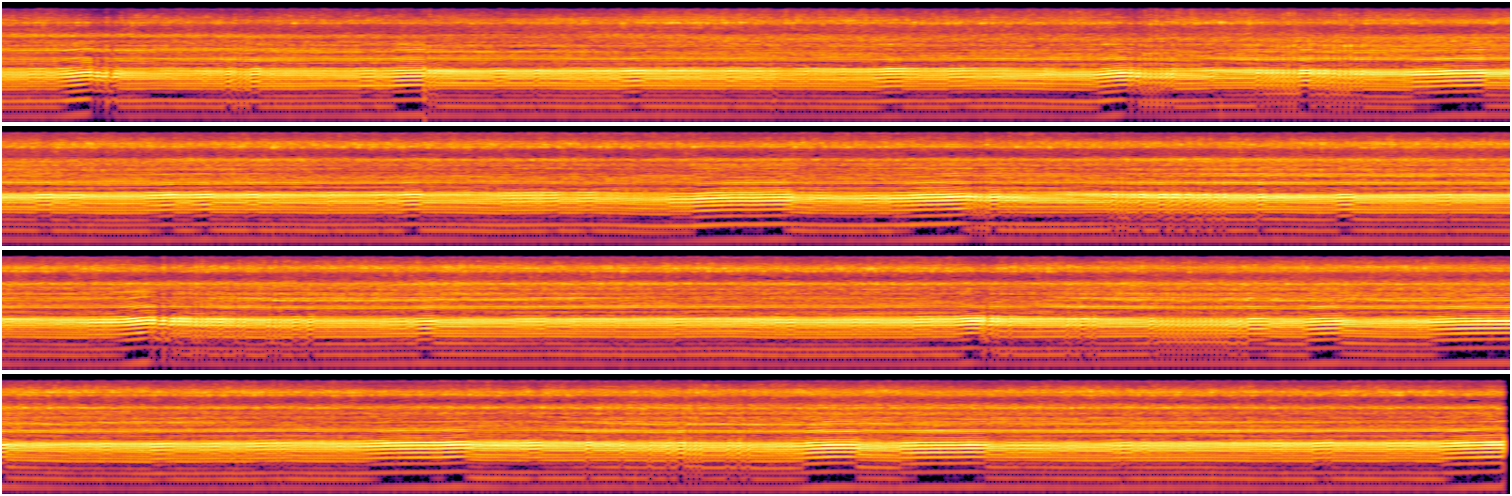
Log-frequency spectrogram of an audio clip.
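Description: Stihl two-stroke chainsaw running at high revs as it cuts into a large bayur log. Its engine note wavers and briefly dips every second or two as the chain takes the load in the wood.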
